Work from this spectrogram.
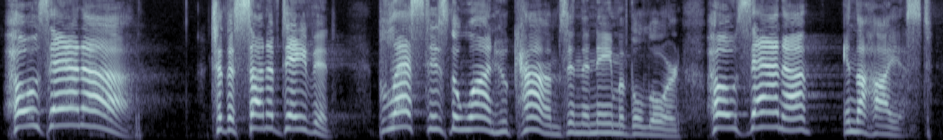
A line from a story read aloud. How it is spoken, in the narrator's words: The crowds kept shouting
